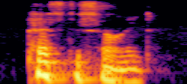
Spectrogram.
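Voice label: "pesticide", British English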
